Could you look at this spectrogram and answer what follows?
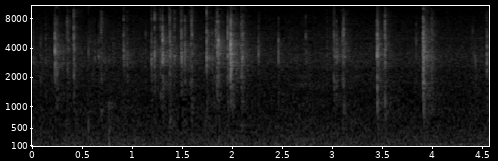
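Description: Typing on a computer keyboard: several short bursts of keystrokes with pauses between them, and two separate louder key presses near the end.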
